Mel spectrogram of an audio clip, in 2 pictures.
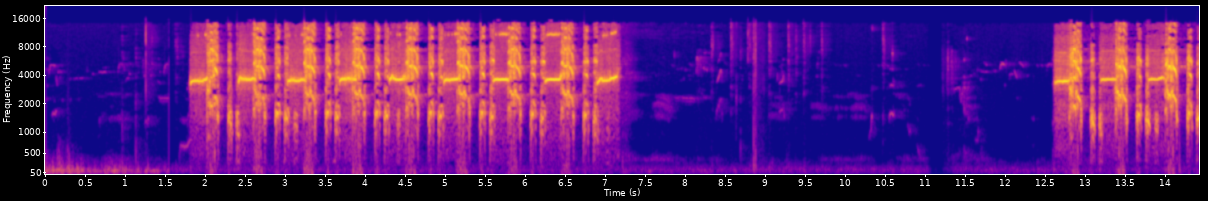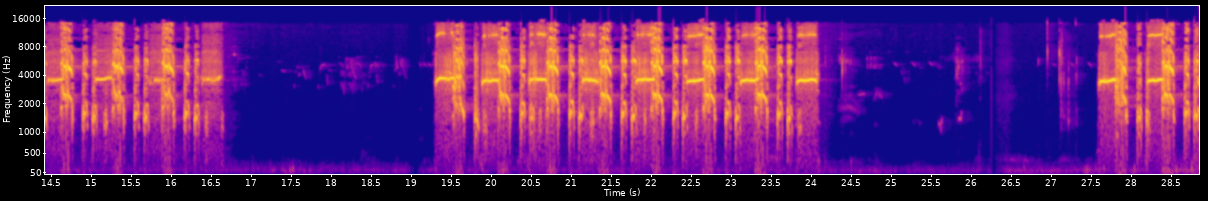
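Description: Grey francolin calling: loud bouts of rapidly repeated shrill notes, each bout lasting four to five seconds, four bouts in all with quiet gaps between.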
